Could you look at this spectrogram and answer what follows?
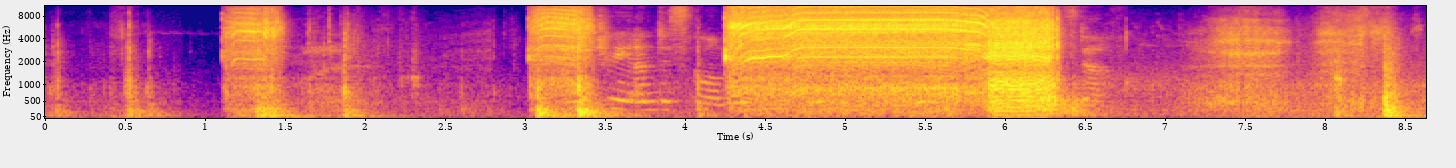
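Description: A power drill driving screws while fixing a leak in a van conversion, one long, loud, steady whir lasting about two seconds, with a person talking before and after it.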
